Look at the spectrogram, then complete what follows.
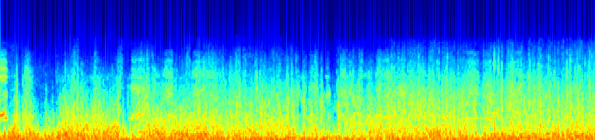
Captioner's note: roaring wind drowns out the radio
